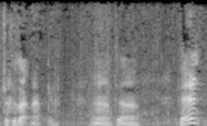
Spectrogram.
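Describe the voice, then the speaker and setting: A man's voice: mid-range voice, wildly swooping pitch, unhurried, pushed and bright, heavily acted. An actor playing a lazy, shameless male economics correspondent in a radio comedy drama. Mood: casual. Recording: slightly distant, noisy ambient background.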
